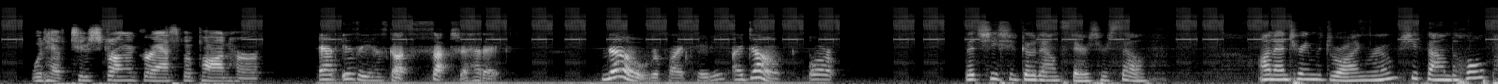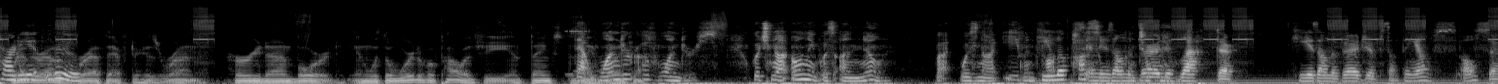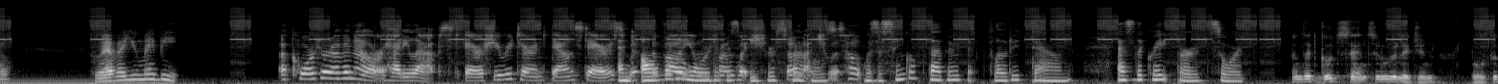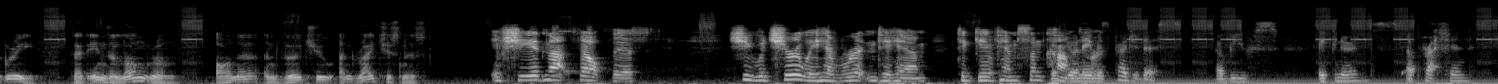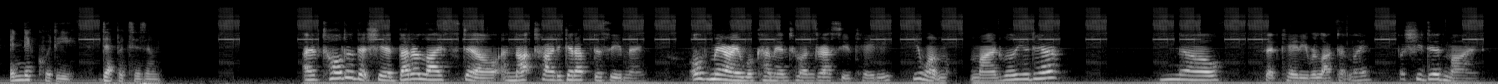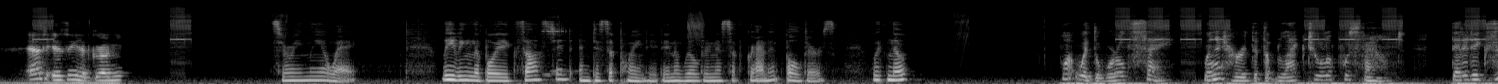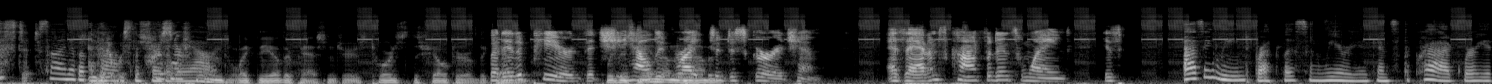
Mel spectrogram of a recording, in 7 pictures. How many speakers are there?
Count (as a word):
nine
